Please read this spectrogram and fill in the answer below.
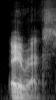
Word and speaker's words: Arex: So the P10C optics ready reportedly beat out competition from Glock and Slovenia's Do you pronounce it AREX or ARX? Yes. AREX. AREX. Right? Like ARAB and AREX.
